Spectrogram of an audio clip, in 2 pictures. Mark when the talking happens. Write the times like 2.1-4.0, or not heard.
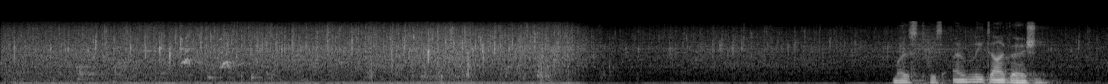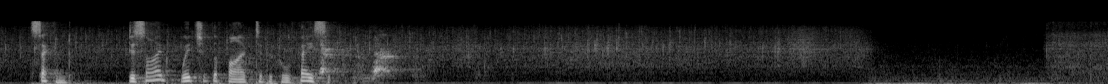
8.9-10.5, 11.3-14.4.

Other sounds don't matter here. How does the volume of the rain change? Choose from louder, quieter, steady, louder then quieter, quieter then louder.
quieter.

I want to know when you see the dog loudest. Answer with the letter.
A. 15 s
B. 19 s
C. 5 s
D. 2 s
A.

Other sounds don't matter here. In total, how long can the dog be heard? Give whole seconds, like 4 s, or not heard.
3 s.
